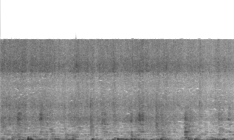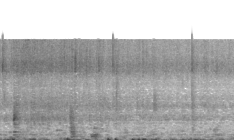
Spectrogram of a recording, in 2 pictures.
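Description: Egg frying and sizzling in hot oil in a wok over a gas burner, with repeated scrapes and clicks of a metal spatula stirring and chopping it against the wok.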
